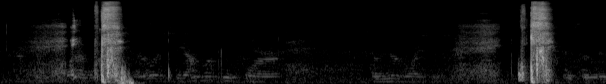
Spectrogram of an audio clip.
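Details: Two loud, sharp, weird-sounding sneezes, each preceded by a brief indrawn breath, with quiet voices between them.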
